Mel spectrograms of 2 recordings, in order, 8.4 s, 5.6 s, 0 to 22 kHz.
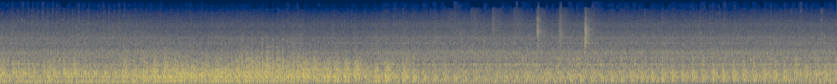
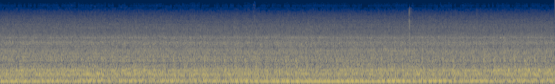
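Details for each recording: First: Vintage Lortone NS/8 8-inch lapidary arbor, first power-up: motor hum with steady knocking rattle, about three beats a second, as particle-board base bangs on an unlevel tabletop; cardboard shims planned as fix. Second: Restored vintage Lortone NS/8 8-inch lapidary arbor, first power-up without water: steady even low hum with mild vibration and no knocks or rubbing; motor runs normally.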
